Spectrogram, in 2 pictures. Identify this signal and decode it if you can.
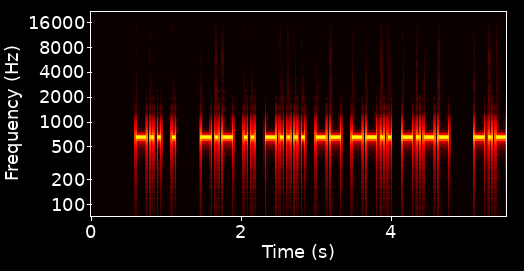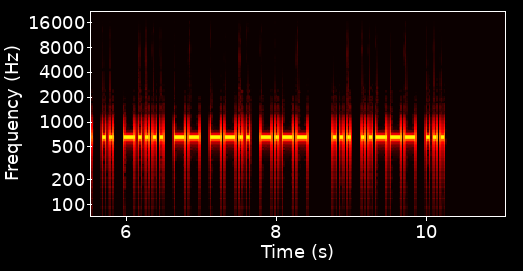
Morse code, heard as a keyed tone, about 24 wpm, 650 Hz. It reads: DE KI6MZY KI6MZY S2S
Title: SOTA QSO Practice 25wpm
